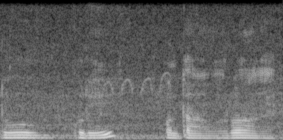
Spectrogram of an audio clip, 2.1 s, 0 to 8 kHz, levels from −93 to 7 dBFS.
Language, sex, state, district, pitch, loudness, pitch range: Chakma, male, Tripura, Dhalai, 140 Hz, -15 LUFS, 130-140 Hz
